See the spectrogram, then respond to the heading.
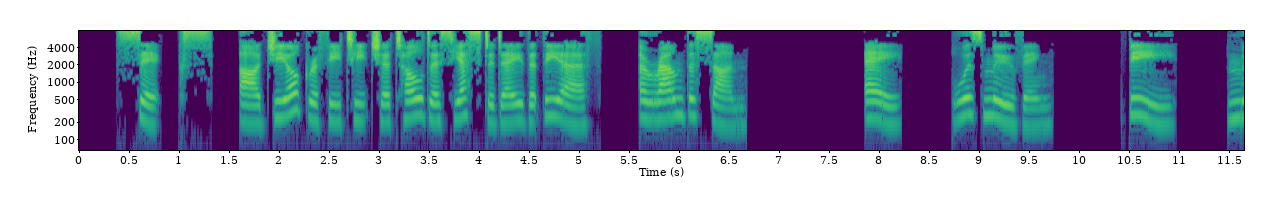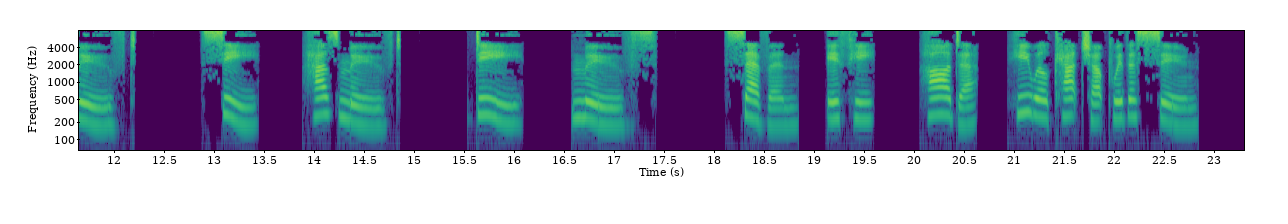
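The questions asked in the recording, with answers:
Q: Our geography teacher told us yesterday that the Earth, around the sun.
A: D: Moves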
